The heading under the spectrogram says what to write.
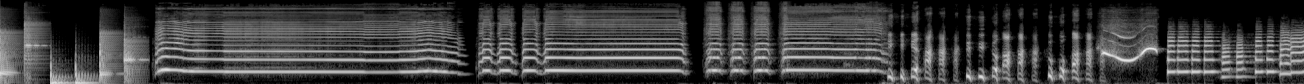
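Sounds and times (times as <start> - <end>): buzzy cartoon horn honks: 1.5 - 5.9.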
